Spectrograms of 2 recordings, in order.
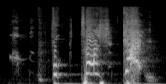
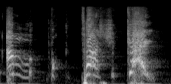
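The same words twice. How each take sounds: First: I'm a fucking Tasha K, much higher and loud; shrill boast. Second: Proud boast. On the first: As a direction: squeal the boast way up high. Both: Retold or imitated. Same boast said twice.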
